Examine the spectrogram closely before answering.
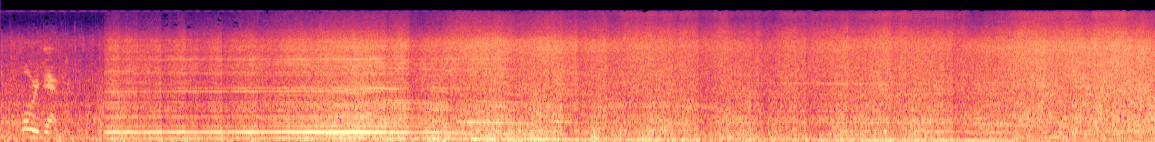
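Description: Water rushes and sprays past a speeding boat.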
